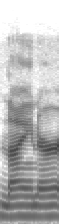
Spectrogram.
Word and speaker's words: niner: some numbers have specific pronunciations too. Oh, really? Like 3 is tree, 9 is niner, and 0 is 0.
